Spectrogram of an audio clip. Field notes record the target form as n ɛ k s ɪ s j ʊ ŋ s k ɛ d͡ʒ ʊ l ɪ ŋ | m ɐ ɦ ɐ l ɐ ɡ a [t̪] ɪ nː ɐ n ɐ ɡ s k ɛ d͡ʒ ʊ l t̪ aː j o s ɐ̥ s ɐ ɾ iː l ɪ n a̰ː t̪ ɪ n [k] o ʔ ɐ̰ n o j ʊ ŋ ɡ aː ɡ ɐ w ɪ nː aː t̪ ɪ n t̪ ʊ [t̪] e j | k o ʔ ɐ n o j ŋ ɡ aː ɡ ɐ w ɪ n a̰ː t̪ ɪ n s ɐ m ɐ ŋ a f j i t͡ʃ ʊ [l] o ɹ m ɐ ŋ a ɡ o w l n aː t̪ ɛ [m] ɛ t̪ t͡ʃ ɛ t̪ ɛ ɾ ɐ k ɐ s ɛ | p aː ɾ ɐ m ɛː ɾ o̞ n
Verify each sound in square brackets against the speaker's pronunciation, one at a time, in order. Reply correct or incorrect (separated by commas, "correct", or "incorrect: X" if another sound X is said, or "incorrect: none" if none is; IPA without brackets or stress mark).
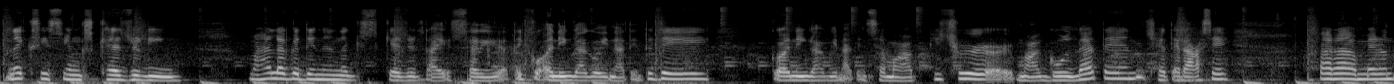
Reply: incorrect: d̪, correct, incorrect: d̪, incorrect: ɹ, incorrect: n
